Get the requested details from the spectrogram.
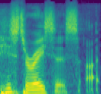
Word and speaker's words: hysteresis: That's how you meant to say the word, hysteresis.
